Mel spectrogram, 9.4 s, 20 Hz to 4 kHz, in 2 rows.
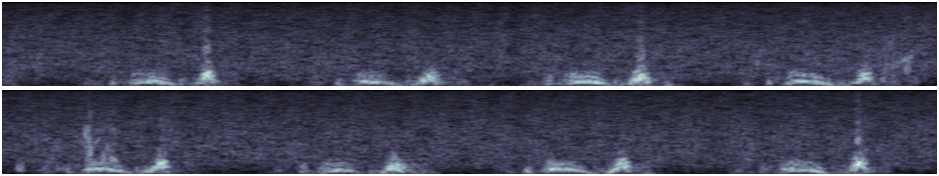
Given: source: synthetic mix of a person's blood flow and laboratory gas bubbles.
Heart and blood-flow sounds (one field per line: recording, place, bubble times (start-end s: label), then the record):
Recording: Doppler ultrasound of blood flow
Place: precordium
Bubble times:
4.38-4.58 s: bubbles
4.74-4.79 s: bubbles
4.90-5.27 s: bubbles
From the record:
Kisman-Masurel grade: 211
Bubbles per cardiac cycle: several, 3 to 8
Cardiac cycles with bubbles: 1 to 10%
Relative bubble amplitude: barely perceptible (0.100 to 0.250)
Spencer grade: 1 (occasional bubble signal discernible with the cardiac motion signal, with majority of cardiac periods free of bubbles)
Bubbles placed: only in the low amplitude regions of the cardiac cycle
